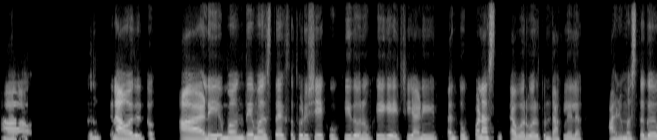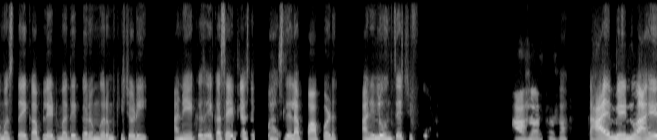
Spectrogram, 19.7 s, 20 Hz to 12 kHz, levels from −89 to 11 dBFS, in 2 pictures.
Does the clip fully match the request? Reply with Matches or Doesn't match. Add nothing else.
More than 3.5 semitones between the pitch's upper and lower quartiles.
Doesn't match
